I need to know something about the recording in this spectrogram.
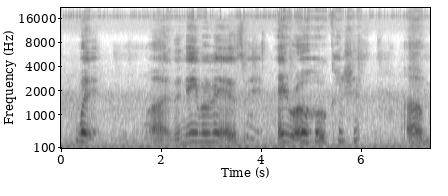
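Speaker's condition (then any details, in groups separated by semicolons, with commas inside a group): Cerebral palsy; speech somewhat affected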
